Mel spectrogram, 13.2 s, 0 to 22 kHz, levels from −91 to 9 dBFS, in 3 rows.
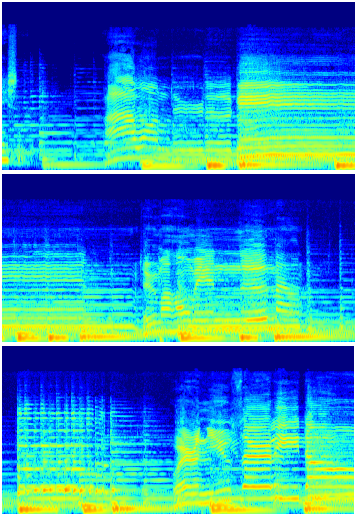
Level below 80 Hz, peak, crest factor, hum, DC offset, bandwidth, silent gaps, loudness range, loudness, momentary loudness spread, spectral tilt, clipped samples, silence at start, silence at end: -30 dBFS; -6 dBFS; 16 dB; none; under 0.1%; 11 kHz; none; 3 LU; -23 LUFS; 13 LU; -6.5 dB/octave; under 0.1%; 0 s; 0 s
